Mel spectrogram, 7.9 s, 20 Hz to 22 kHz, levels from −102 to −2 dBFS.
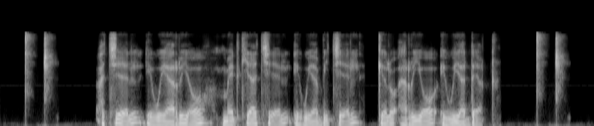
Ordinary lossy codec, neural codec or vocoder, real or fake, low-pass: none; codec, 16 kHz, 4 kbps, X-Codec, HuBERT features, trained on LibriSpeech; fake; 7.2 kHz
